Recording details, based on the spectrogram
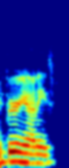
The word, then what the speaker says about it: biryani: B-I-R-Y-A-N-I. So it's pronounced like biryani or biryani? – Biryani. Biryani. Yeah.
